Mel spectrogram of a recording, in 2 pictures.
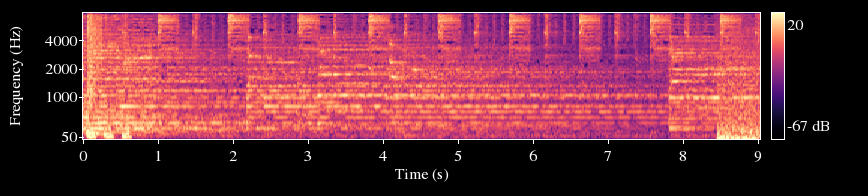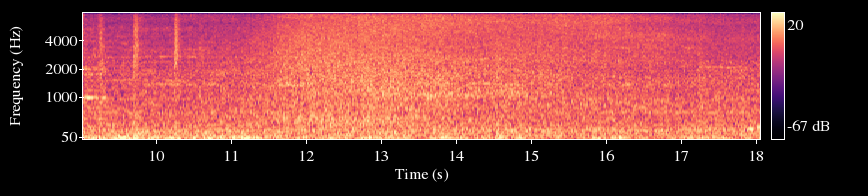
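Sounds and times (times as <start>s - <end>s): train wind and rail noise: 7.8s - 18.0s.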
